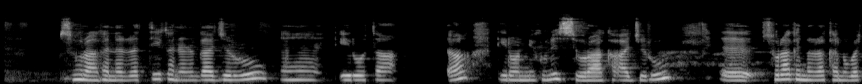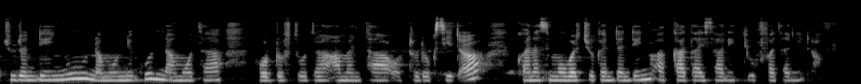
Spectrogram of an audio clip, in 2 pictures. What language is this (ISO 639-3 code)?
orm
